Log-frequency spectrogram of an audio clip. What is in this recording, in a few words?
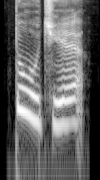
"杜绝", Chinese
